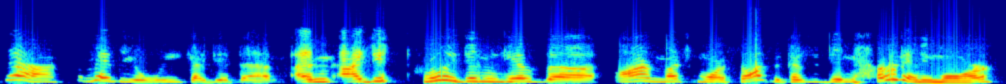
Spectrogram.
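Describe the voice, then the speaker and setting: A woman's voice: a little high, animated, measured pace, few pauses, dry recording. A woman calling in as a guest, giving a casual, rambling, folksy personal testimonial over the telephone. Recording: tinny narrow phone line.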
